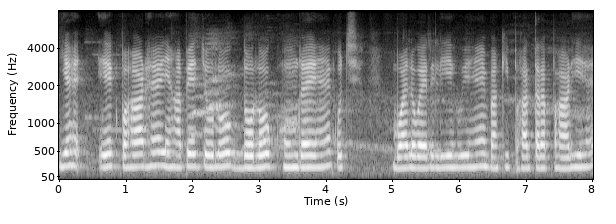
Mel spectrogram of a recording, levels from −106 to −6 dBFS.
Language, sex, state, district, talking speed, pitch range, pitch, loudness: Hindi, female, Haryana, Charkhi Dadri, 170 wpm, 210-225 Hz, 215 Hz, -15 LUFS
